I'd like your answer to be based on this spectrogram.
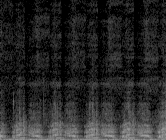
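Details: Steady rhythmic mechanical whooshing and rubbing of a Medela Pump In Style electric breast pump cycling suction after the vacuum dial is turned up, moving the nipple in the breast shield.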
